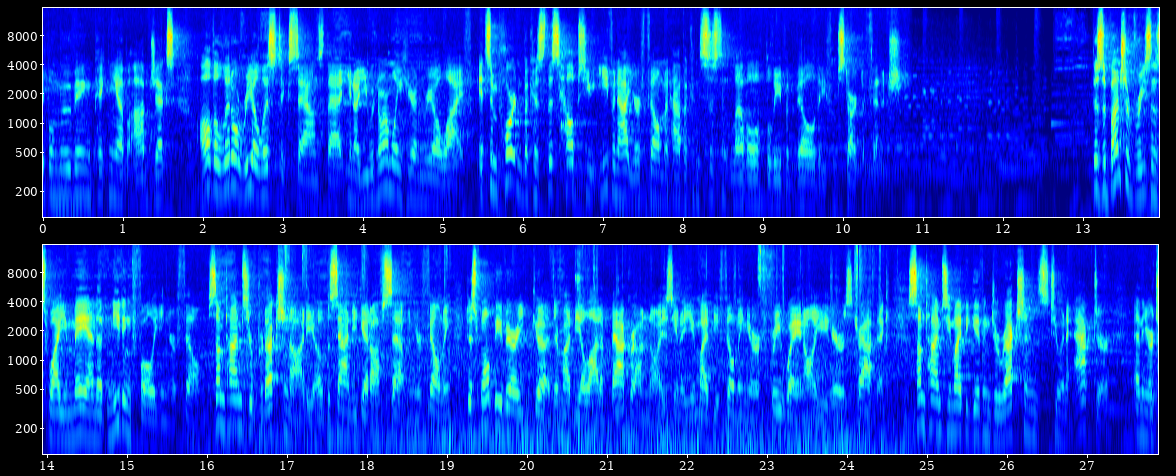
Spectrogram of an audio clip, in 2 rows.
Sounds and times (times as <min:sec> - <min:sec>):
Speech: 0:00.0 - 0:10.8, 0:13.1 - 0:27.8.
